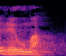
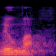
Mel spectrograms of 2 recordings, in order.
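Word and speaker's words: ῥεῦμα: 그 다음에 레우마. 역시 이제 로가 맨 앞에 나왔죠. 그래서 강하게 숨을 내쉬는 발음의 레와 뭐 해 중간. 그래서 불어 비슷한 그 발음 나올 겁니다. 레우마.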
